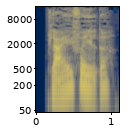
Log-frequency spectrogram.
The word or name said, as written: plejeforælder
